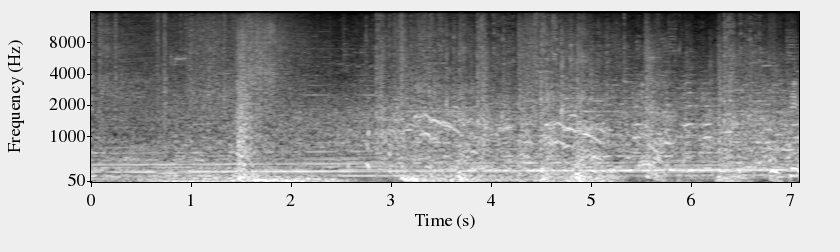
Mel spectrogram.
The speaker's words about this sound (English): a truck has traveled through time and is attacking a medieval uh, uh, army.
